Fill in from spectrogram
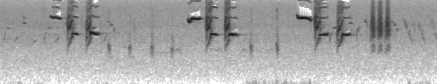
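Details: Marsh warbler (Acrocephalus palustris) song: quick bursts of high, sharp chirps and thin whistles, grouped in short phrases about every second, with faint low rumbling beneath.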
